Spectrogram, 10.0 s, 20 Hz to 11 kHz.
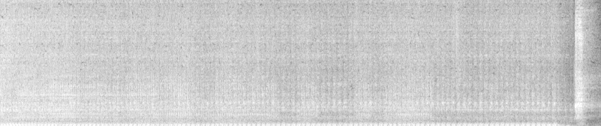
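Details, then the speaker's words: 1994 Suzuki Quadrunner 250 4x4 ATV single-cylinder, first start after sitting for years and a carb clean and rebuild: fairly steady, slightly uneven idle, then shut off. It runs and idles but needs tuning; old spark plug still in. "so i need some tuning i'd say but at least now it's running"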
